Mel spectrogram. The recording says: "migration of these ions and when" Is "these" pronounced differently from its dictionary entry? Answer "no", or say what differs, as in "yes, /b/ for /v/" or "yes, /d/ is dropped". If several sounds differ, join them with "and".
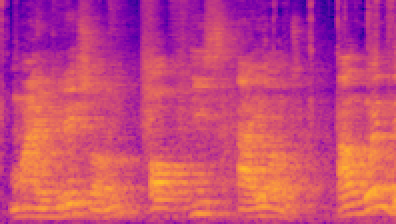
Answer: yes, /s/ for /z/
